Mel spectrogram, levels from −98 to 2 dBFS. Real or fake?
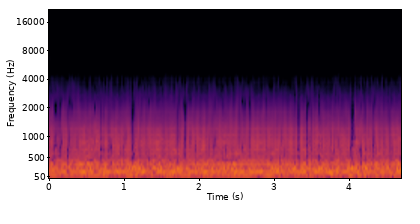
fake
